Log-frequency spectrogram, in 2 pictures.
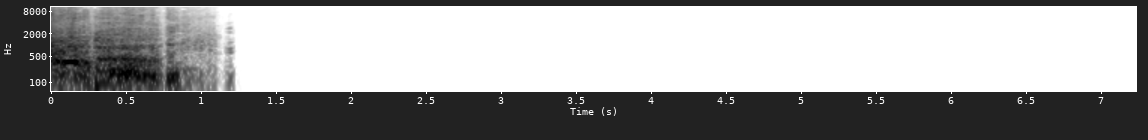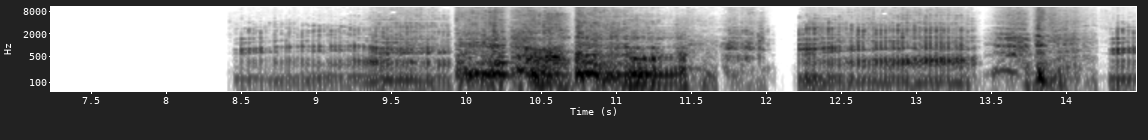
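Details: Jaguar roaring: a brief harsh roar opens, then about seven seconds of silence, followed by a run of rough, grunting roar bursts repeated in quick succession with short breaks between them.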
